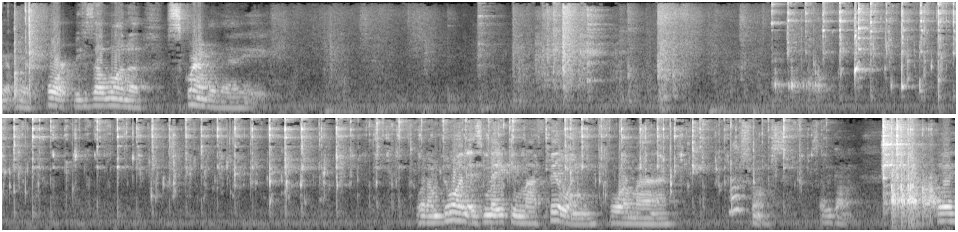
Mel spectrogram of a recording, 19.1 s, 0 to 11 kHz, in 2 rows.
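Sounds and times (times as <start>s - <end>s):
fork clinking against glass bowl: 7.7s - 17.8s.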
